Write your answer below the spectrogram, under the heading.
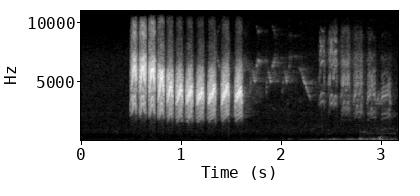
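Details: Wild chickadee at a nest cavity near Emigrant, Montana, in July; a rapid run of about eleven even, high buzzy notes in just over a second, then faint softer notes and low rustling.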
